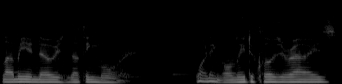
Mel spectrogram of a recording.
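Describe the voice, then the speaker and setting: A man's voice: lowish voice, moderate pace, soft background music. A man streaming his reaction to a game story, switching between casual commentary and dramatic read-aloud narration. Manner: excitable, profane, exclamatory.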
